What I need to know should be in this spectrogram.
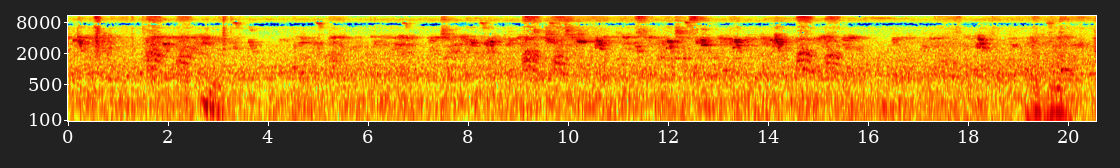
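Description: Dog claws scrape and tap on a hard floor.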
